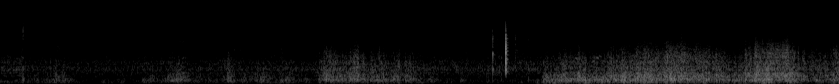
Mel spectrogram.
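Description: Wind blowing on the microphone, much stronger from about five and a half seconds in, with one sharp crack just before it and a few faint clicks.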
